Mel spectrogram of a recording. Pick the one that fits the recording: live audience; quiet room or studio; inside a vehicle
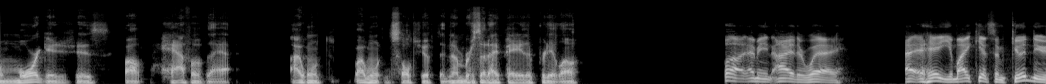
quiet room or studio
